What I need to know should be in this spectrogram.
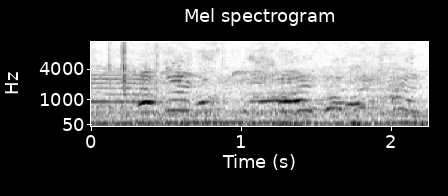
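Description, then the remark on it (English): A murmuring crowd of striking mine workers at Marikana, North West Province, South Africa, in August 2012, with a chant in the distance rising and falling, shouted instructions breaking through, all over a steady low hum of police vans that runs throughout. “A chant in the distance, the hum of police vans, and the yelling of instructions.”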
